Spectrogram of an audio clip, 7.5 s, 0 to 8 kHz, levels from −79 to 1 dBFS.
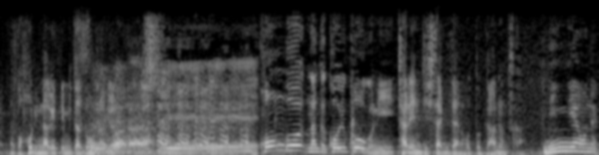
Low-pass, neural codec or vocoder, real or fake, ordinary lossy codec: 7.2 kHz; none; real; Opus, 32 kbps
